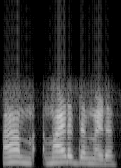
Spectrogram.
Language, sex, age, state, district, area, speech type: Kannada, female, 18-30, Karnataka, Kodagu, rural, conversation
